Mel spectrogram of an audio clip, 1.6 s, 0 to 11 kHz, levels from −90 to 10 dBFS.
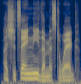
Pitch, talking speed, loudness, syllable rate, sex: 130 Hz, 220 wpm, -16 LUFS, 4.9 syllables/s, male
